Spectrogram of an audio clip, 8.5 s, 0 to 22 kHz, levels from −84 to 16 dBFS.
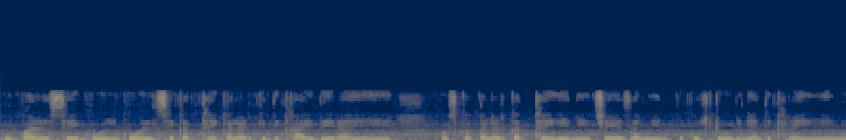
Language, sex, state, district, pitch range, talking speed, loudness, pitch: Hindi, female, Maharashtra, Nagpur, 190-200 Hz, 170 wpm, -24 LUFS, 195 Hz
